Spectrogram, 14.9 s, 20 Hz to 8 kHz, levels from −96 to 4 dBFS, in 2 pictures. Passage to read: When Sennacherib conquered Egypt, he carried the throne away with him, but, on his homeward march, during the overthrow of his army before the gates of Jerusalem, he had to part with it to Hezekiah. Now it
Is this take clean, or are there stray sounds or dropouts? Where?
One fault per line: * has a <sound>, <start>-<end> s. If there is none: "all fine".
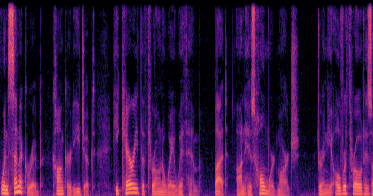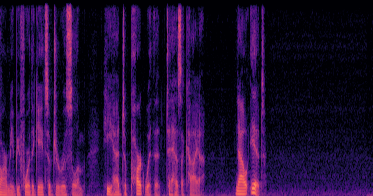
all fine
